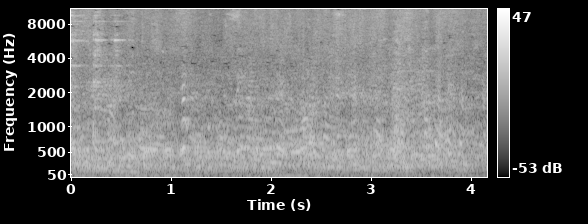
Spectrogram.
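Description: Audience chatter: many people talking at once in small groups, their overlapping conversations blending into a steady babble in a large room.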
